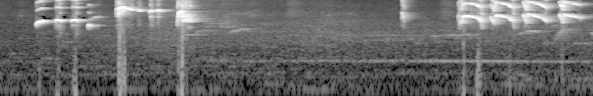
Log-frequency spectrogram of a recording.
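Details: Orange-headed thrush singing rapidly to provoke other birds: bright, descending whistled notes and sharp chirps, a pause, then a quick run of about five ringing, repeated slurred notes.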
